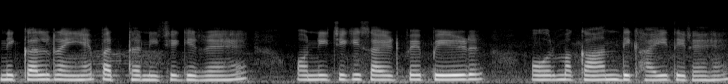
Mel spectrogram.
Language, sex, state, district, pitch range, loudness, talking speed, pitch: Hindi, female, Uttar Pradesh, Etah, 210-220 Hz, -15 LUFS, 165 wpm, 215 Hz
